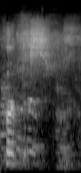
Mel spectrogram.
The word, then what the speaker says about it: purpose: reduced so we have the word purpose and the second syllable is very small right so when you say this word purpose purpose make the second syllable very small make sure your lips are relaxed purpose purpose good how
